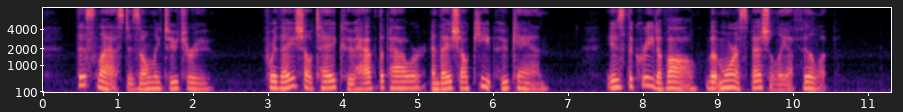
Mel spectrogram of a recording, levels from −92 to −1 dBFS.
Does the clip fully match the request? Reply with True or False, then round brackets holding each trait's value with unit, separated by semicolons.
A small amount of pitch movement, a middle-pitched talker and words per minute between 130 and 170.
True (2.2 semitones; 180 Hz; 160 wpm)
